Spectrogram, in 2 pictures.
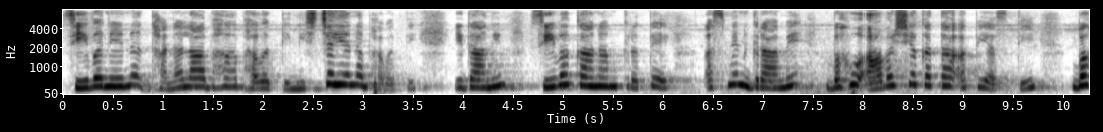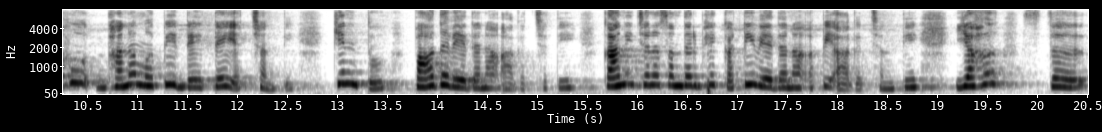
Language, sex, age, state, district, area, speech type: Sanskrit, female, 30-45, Karnataka, Dakshina Kannada, rural, spontaneous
